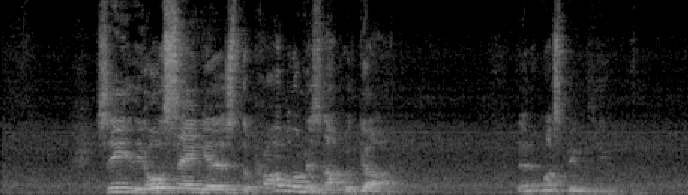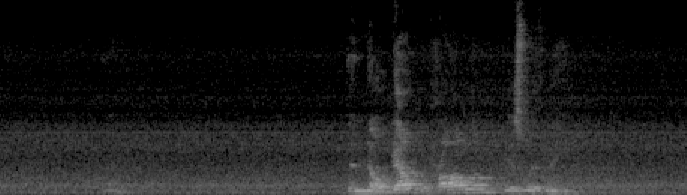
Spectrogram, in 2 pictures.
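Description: An older man speaks with animation, pausing between phrases.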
